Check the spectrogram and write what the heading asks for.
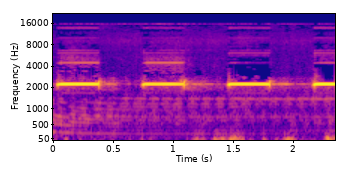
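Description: Forklift reversing alarm giving three even, high-pitched beeps about a third of a second each, as the truck backs away, with a faint low hum of the attachment's motor winding down beneath.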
